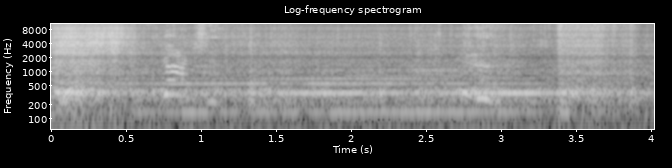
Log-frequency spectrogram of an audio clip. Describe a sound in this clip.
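A body thuds down into snow.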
